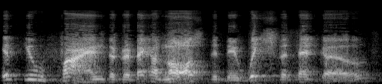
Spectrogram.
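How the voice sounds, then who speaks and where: A stern colonial judge with a piercing, very forceful middle-pitched voice. He declaims solemnly and formally, in measured vintage radio style. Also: very animated, exaggerated voice, poor audio. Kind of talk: 1940s radio acting.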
